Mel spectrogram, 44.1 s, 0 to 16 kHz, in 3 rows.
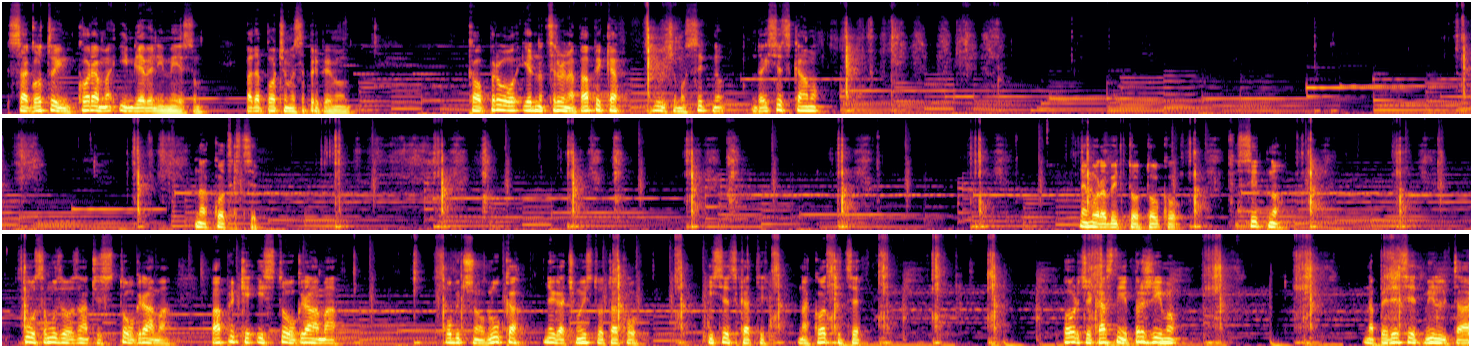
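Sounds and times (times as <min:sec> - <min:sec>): soft background music: 0:00.0 - 0:44.0
knife chopping on wooden board: 0:06.4 - 0:06.8, 0:08.3 - 0:10.1, 0:14.5 - 0:15.1, 0:15.9 - 0:16.4, 0:17.9 - 0:22.2, 0:23.0 - 0:23.5, 0:24.4 - 0:25.8, 0:26.4 - 0:27.0, 0:27.6 - 0:28.0, 0:28.6 - 0:29.9, 0:32.9 - 0:34.1, 0:35.4 - 0:39.5, 0:41.4 - 0:41.7, 0:42.3 - 0:43.5.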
